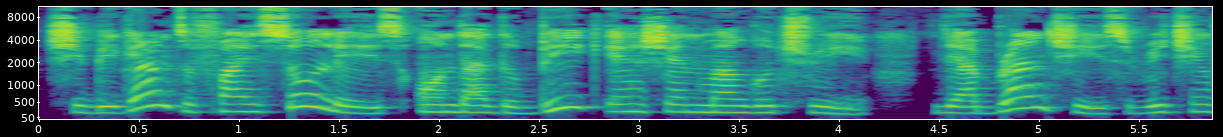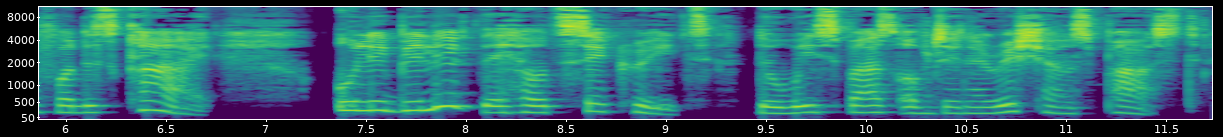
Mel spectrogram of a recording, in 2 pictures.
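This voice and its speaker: A woman storyteller with a Nigerian accent narrates a folktale. Her pitch moves in lively swings around a medium register, and the recording is dry and close. The delivery is dramatic and expressive. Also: measured pace, no echo.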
